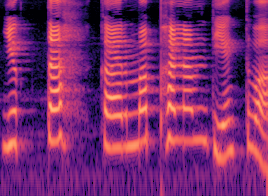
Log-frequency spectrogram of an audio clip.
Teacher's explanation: కర్మ ఫలంలో పాని సాంస్క్రిట్లో ఫా అనే పదం ఉండదు, పా అని చదవాలి. 2 పెదాలు బిగబట్టి వదిలితే పా అనే పదం వస్తుంది మనకి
